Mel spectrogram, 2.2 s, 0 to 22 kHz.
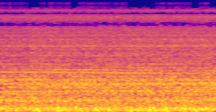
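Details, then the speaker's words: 1988 Ford Econoline E150 4.9L idling after a new serpentine belt replaced a squeaky one that belt dressing had not cured: steady, even idle with a low rumble and no squeal or chirp; sounds healthy. "everything sounds good I'm ready to go to work see you guys on the next one"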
